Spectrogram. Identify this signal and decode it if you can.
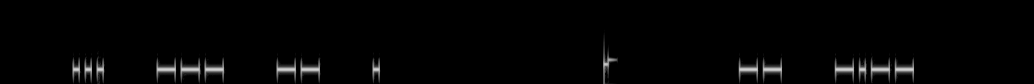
Morse code, heard as a keyed tone, about 20 wpm, spaced as for 11 wpm, 700 Hz. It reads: SOME MY
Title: 3x Character Spacing - Top 200 Words - 20wpm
